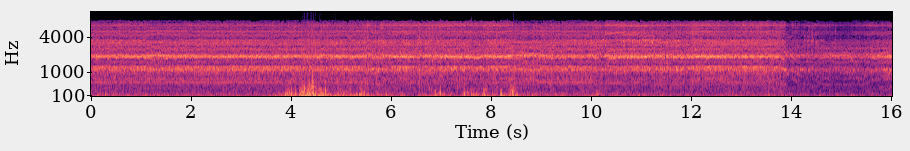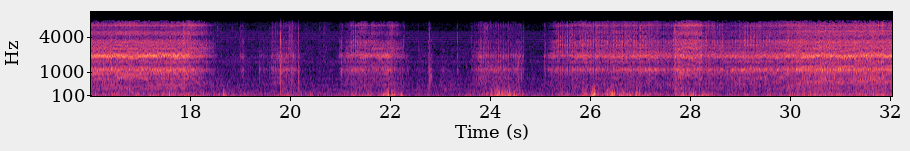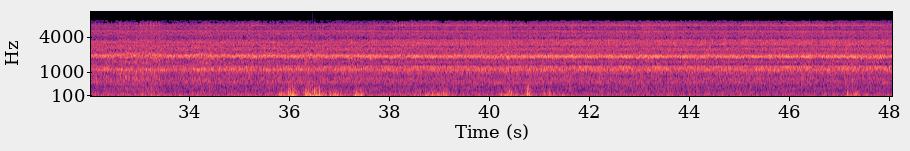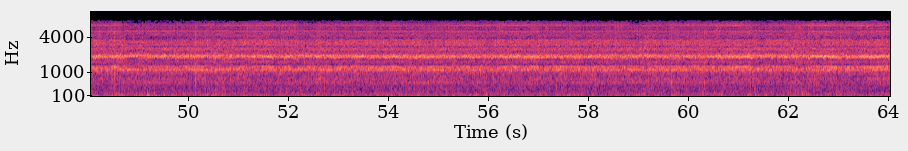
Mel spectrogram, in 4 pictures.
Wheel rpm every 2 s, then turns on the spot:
160, 160, 160, 160, 160, 160, 160, 80, 110, 10, 20, 10, 30, 70, 80, 150, 170, 160, 160, 160, 160, 160, 160, 160, 160, 160, 160, 160, 160, 160, 160, 160.
22-24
